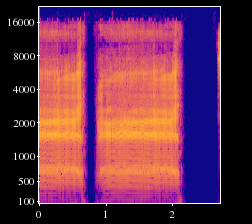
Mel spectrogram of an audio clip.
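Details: A sheep bleating twice: two rich, nasal bleats, the first short and the second longer at over a second, each with a shaky vibrato, separated by a brief pause.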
